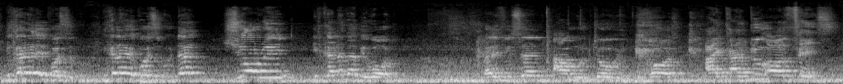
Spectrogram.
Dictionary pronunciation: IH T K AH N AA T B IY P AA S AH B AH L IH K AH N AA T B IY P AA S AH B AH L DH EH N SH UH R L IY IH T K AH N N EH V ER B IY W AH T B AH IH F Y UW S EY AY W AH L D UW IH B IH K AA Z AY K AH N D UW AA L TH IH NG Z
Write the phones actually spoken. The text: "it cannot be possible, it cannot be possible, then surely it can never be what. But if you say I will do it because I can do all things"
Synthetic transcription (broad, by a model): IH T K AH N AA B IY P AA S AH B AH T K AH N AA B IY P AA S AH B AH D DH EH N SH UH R IY IH T K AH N N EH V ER B IY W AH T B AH IH F Y UW S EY AY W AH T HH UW IH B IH K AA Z AY K AH N D UW AA L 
